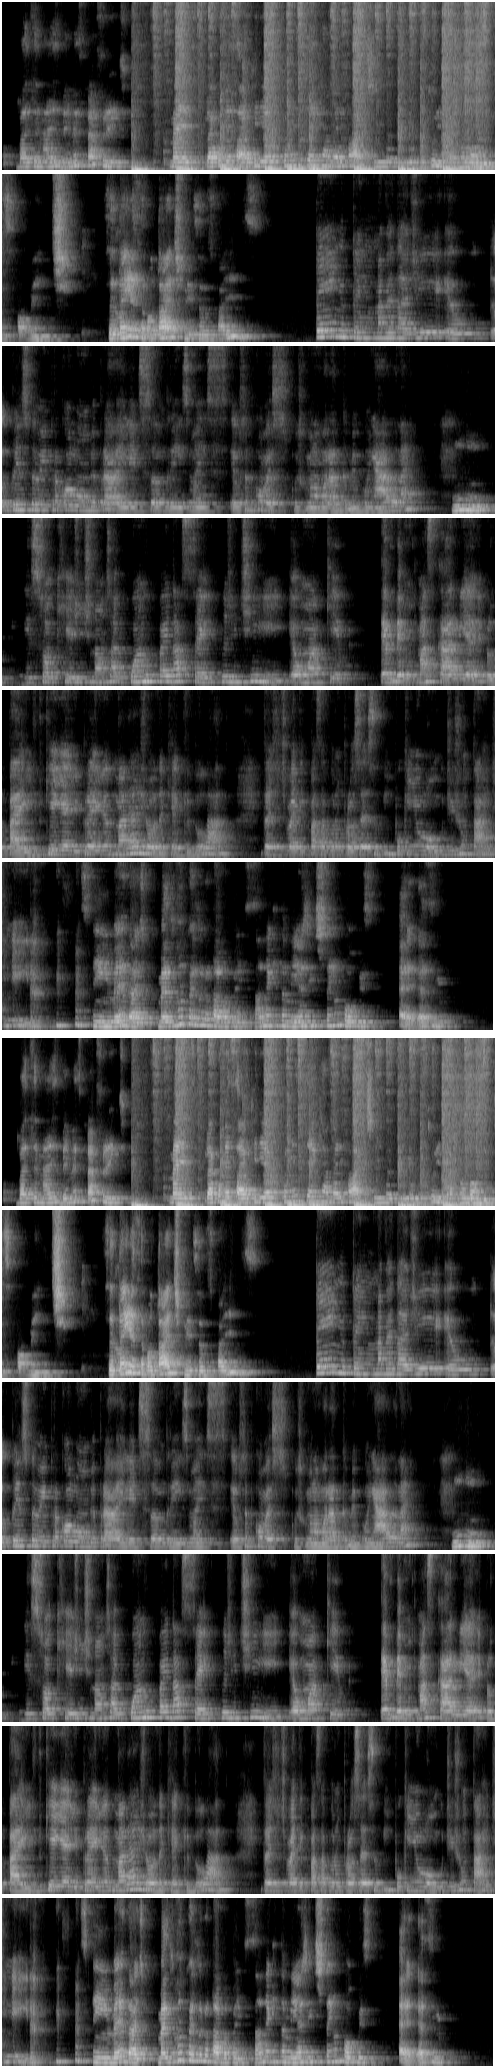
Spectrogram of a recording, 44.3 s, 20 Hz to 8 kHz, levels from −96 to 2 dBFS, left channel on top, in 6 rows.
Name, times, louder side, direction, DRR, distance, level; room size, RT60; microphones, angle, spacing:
voice 1, 0.2-1.8 2.5-8.4 8.9-11.2 21.5-22.1 38.3-42.5 42.9-43.5, right 2 dB, 85° right, 5 dB, 0.7 m, -29 dB
sound 1, 1.9-7.3, equal, 5° right, 1.3 m, -27 dB
voice 2, 12.1-21.0 21.4-21.5 22.5-27.3 27.9-38.3, right 2 dB, 25° right, 5 dB, 0.4 m, -36 dB
5.0 x 2.3 x 4.5 m, 0.76 s
head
